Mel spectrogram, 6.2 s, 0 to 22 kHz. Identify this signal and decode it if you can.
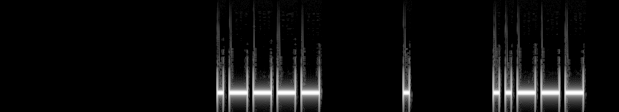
Morse code, heard as a keyed tone, about 20 wpm, spaced as for 8 wpm, 700 Hz. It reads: 1E2
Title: 121 Lesson 20e - Number 3 - Three Characters 20wpm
